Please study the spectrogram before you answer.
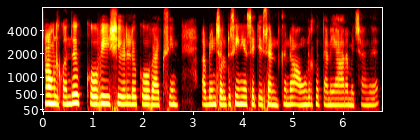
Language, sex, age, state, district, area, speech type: Tamil, female, 18-30, Tamil Nadu, Cuddalore, urban, spontaneous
